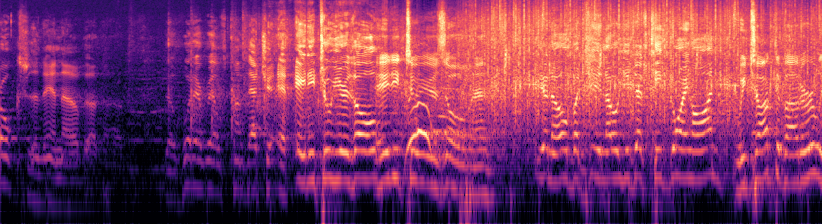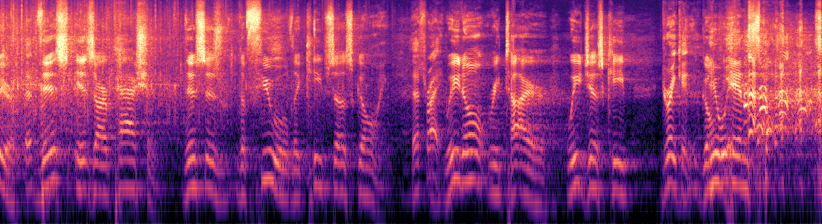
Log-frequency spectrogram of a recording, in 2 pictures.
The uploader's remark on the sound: Live at the South Point Casino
